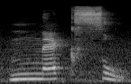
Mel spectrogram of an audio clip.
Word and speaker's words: nexo: executar chavan o altar nexo x com som de KS é extensão tem que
